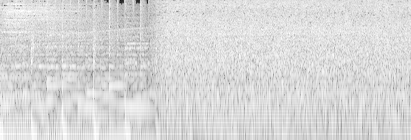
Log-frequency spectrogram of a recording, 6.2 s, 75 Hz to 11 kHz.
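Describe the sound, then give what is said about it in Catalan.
Floodwater rushes down the mountain of Montserrat after intense weekend rains that left 126 litres per square metre there on Sunday, in a dense, steady roar that continues unbroken for several seconds, following a brief rhythmic musical passage at the start. “Això que escoltem és l'aigua baixant per la muntanya de Montserrat, on es van acumular 126 litres per metre quadrat aquest diumenge.”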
